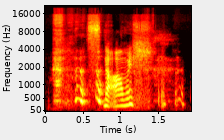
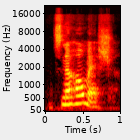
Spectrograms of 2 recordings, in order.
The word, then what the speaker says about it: Snohomish: Snomish. Eva. Snohomish.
